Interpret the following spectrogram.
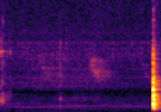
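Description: A small metal sediment bowl taken off a carburetor is set down on a wooden workbench, giving one sharp click near the end, after a quiet stretch.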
